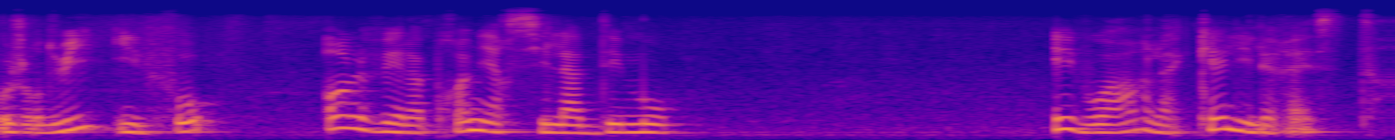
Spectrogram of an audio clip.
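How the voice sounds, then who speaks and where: Woman teacher, unhurried, breaks words into syllables for kids; slightly muffled recording. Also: mid-range voice, dark tone, husky. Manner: patient, drawn-out syllables, repeats each word. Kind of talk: slow, clear teaching to young children.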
